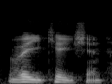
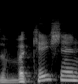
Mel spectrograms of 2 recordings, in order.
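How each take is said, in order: First: It is said in an American accent. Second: It is said in a British accent. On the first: "American kind of goes vacation" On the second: "the British says vacation"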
